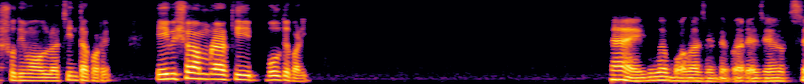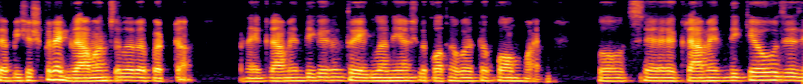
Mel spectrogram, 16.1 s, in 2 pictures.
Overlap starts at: none

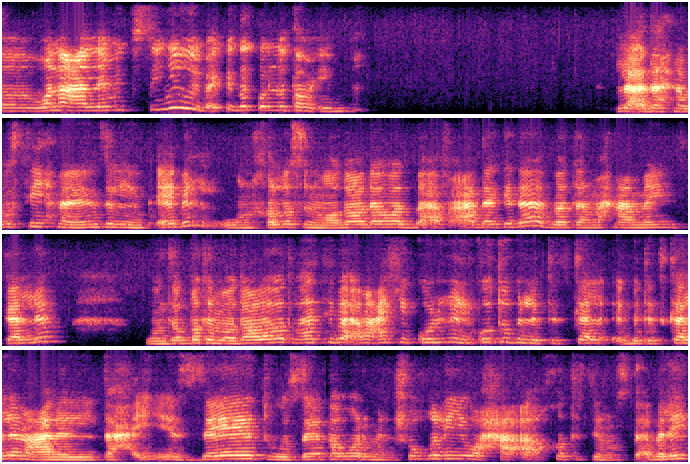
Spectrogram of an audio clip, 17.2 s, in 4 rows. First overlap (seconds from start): none

